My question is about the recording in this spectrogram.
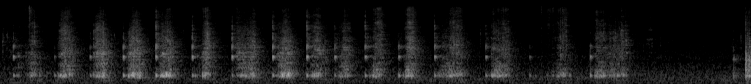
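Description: Metal palette knife scraping quickly back and forth over a dry painted panel, spreading a thin layer of clear cold wax medium, about three strokes a second. The strokes stop a little after six seconds in.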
